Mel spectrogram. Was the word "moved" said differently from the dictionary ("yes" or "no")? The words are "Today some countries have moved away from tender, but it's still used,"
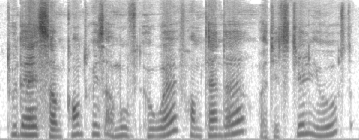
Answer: no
